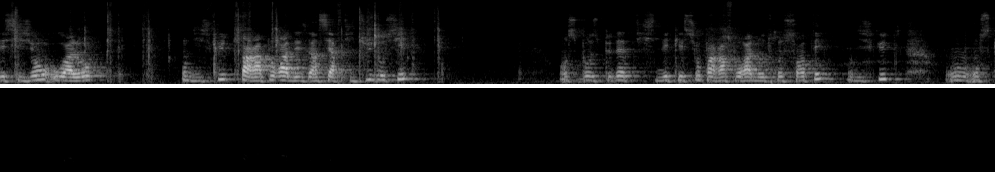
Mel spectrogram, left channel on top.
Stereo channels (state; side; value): silent; right; 55 dB below the other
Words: ou alors on discute par rapport à des incertitudes aussi. On se pose peut-être ici des questions par rapport à notre santé, on discute, on se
